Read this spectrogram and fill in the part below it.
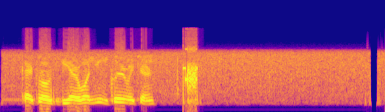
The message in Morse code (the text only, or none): none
